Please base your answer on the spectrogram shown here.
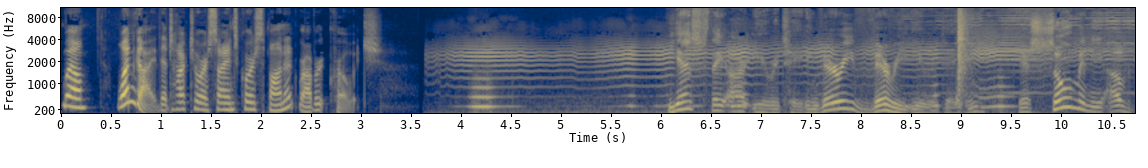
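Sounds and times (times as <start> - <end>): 
speech: 0.0 - 3.3, 4.1 - 4.5, 6.1 - 10.7
mosquito buzzing with a thin high whine: 3.6 - 10.7.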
